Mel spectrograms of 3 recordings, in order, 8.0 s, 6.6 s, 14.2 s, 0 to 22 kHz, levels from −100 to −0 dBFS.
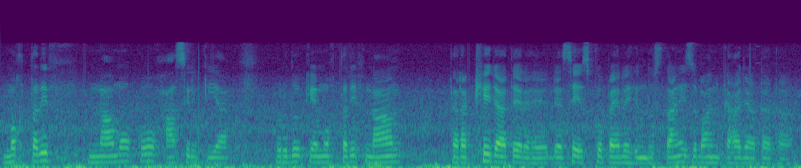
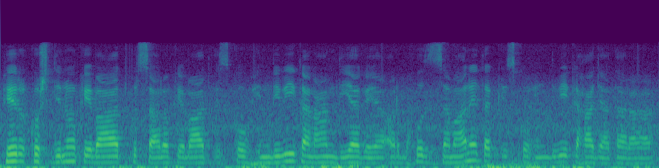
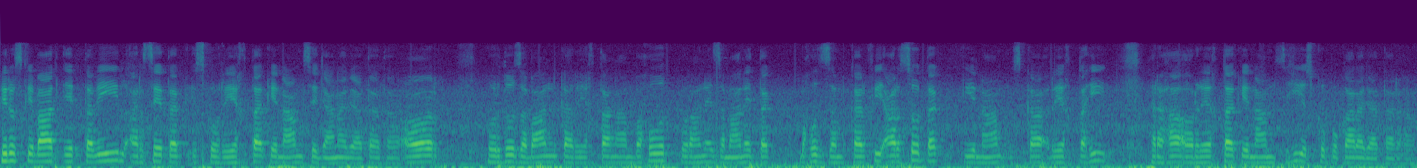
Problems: constant background noise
